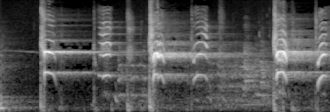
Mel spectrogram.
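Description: A person imitating a hawk's call: three loud, high cries, each held with arching swoops in pitch.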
